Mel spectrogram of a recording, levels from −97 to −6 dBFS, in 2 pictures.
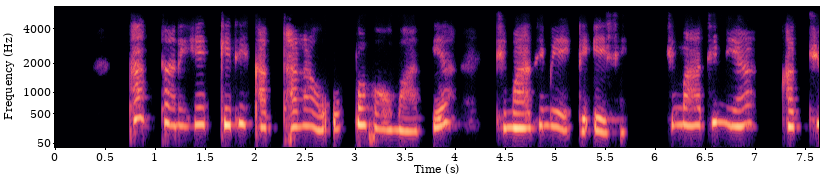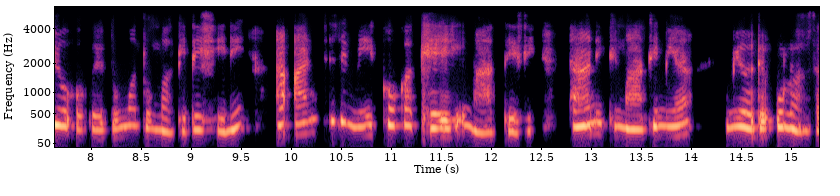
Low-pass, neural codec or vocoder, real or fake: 5.4 kHz; codec, 16 kHz, 4 kbps, X-Codec, HuBERT features, trained on balanced general audio; fake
